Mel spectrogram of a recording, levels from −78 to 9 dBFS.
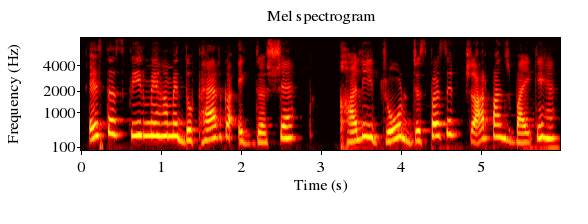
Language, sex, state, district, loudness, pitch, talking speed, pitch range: Hindi, female, Uttar Pradesh, Gorakhpur, -18 LUFS, 290 Hz, 170 wpm, 230-330 Hz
